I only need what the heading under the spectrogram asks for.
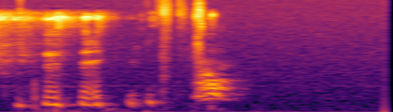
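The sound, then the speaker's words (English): A dog named Sugar Dunkerton gives a short, sharp bark near a steep edge, mixed in with brief voice sounds at the start, then everything falls quiet for the final second. “Oh god, it's a bit worrying when my own dog's trying to push me off the edge.”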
